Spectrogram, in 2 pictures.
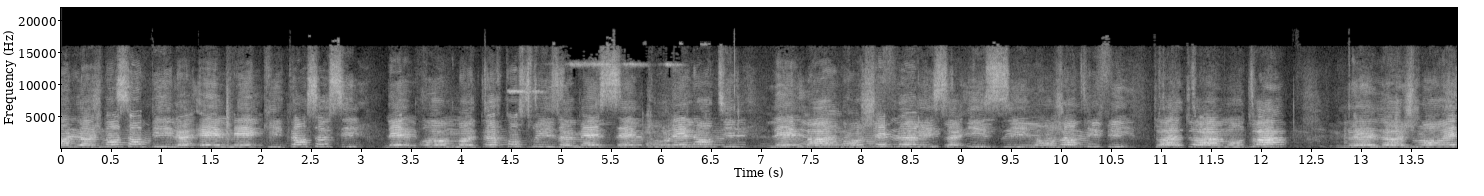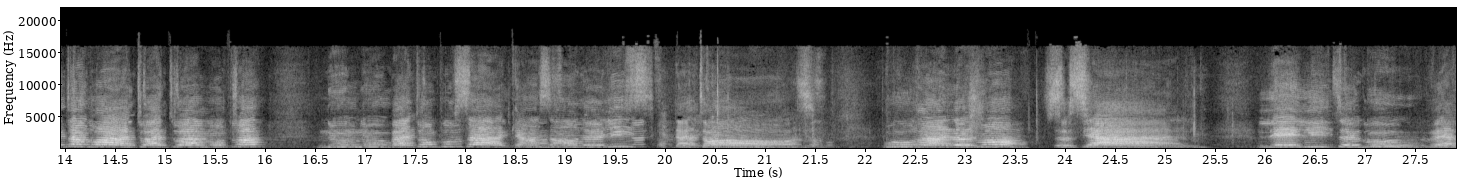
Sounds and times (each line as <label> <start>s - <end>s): text sung by women 0.0s - 27.9s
